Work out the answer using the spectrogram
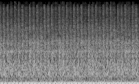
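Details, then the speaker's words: Military vehicle diesel, cold and not yet warmed up, oil previously spurting out; restarted to test pumping oil or blow-by: loud, uneven clattering idle with heavy rough knocking and chuffing, worn engine with heavy blow-by. "Ngayon ita-try ulit natin kung talagang ito ay pumping oil or blow."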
